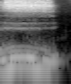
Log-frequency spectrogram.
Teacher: it's a voiced consonant. It means it has vocal fold vibration, and it has noise or a certain sound that is made by noise somewhere along the vocal tract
